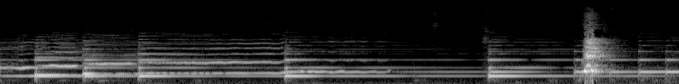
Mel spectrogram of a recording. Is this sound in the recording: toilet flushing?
no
